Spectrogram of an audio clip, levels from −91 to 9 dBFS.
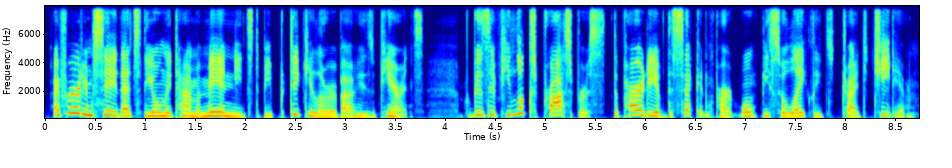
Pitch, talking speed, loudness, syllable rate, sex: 255 Hz, 255 wpm, -18 LUFS, 6.8 syllables/s, female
